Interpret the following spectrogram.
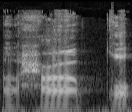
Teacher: احاط حا الف مدہ ہے، طا کو موٹا ادا کریں گے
